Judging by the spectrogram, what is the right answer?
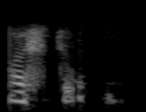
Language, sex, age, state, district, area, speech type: Sanskrit, female, 18-30, Kerala, Thrissur, rural, conversation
